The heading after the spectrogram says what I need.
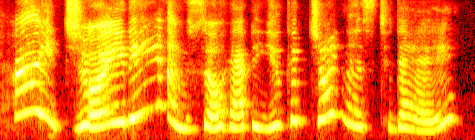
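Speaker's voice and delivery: high, loud sing-song voice.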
